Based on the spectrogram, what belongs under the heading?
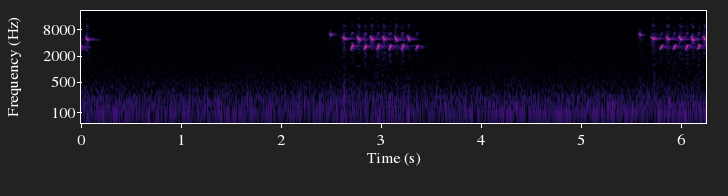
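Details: Repeated short phrases from a European goldfinch singing the Spanish Cádiz style: a high note, then a fast, even, chiming trill of paired notes, recurring about every three seconds over a quiet hum.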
